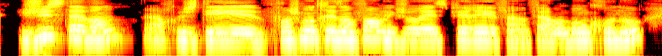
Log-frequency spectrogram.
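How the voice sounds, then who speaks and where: A woman's medium-pitched voice moves fairly quickly, her intonation fairly even. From southern France, Lozère. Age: 20s. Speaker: trail runner. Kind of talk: casual interview. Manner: hesitant, many fillers.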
